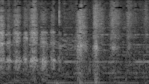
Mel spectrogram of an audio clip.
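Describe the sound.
Dog panting during a tabletop role-playing game session, with quick, rhythmic breaths repeating steadily over a noisy background.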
